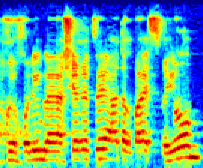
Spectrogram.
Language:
Hebrew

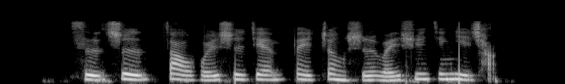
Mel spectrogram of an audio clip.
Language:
Chinese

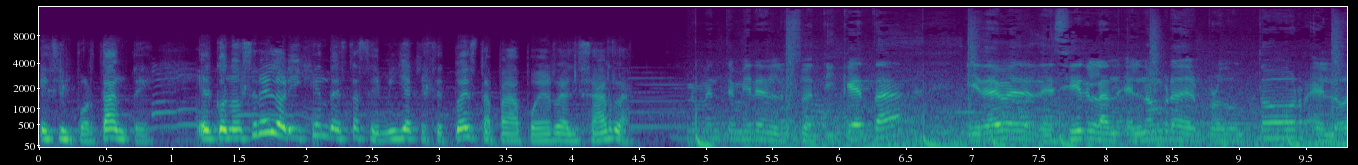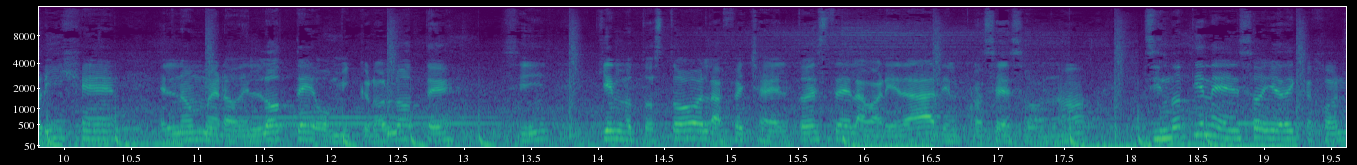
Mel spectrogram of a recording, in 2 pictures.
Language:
Spanish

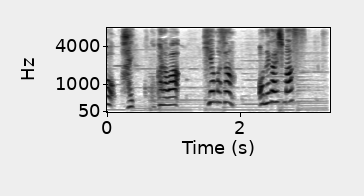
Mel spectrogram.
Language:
Japanese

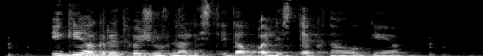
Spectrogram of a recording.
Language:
Georgian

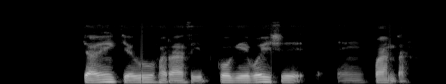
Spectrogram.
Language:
Kalenjin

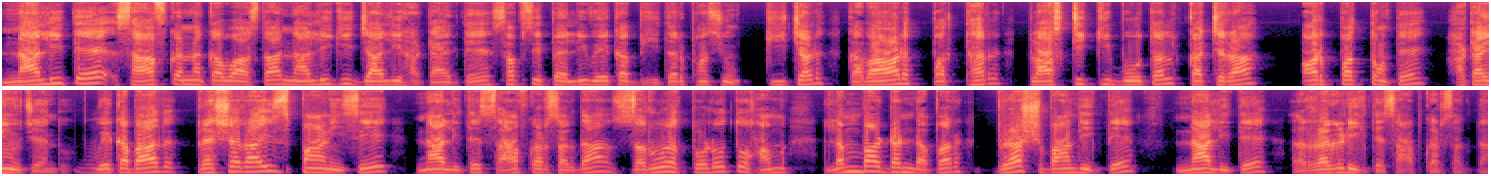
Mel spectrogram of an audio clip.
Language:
Garhwali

